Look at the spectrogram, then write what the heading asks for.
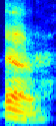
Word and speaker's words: heir: HEIR is air. Air. Air. H को silent कर देता थोड़ा.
